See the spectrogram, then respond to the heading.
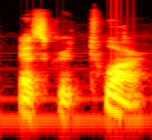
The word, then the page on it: escritoire: British English; /ˌɛskriˈtwɑː/; American English; /ˌɛskrɪˈtwɑːr/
